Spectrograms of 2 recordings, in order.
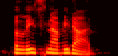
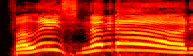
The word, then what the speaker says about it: Feliz Navidad: How do you say Merry Christmas in Spanish? No heads. No heads. – Feliz Navidad. – Feliz Navidad. Yes.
